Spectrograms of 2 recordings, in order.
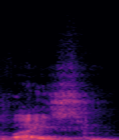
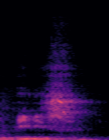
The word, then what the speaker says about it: Weiss: I got to know it's pronounced Weiss. I thought it was Weiss.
